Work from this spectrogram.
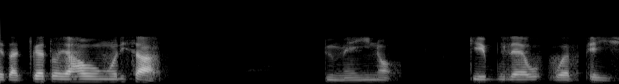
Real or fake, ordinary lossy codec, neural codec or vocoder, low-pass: real; AAC, 16 kbps; none; 3.6 kHz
